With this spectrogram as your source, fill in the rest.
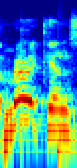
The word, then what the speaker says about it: Merikins: they call themselves the americans but because of their native languages from africa they pronounce the word without sounding the a in american pronouncing it instead as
